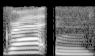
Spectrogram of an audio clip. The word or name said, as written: Grattan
